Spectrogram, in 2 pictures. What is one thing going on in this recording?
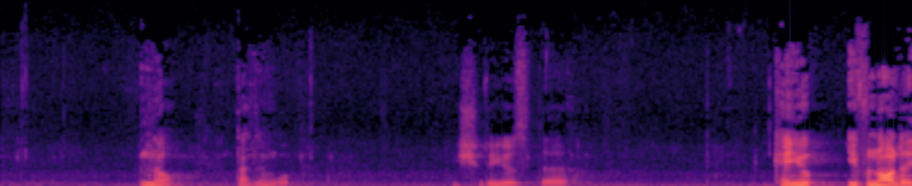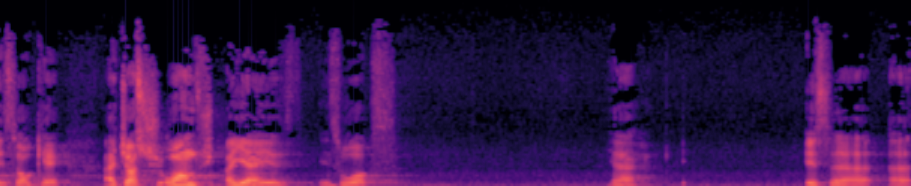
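A man speaks calmly through a microphone in a large echoing hall, in short bursts with pauses.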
